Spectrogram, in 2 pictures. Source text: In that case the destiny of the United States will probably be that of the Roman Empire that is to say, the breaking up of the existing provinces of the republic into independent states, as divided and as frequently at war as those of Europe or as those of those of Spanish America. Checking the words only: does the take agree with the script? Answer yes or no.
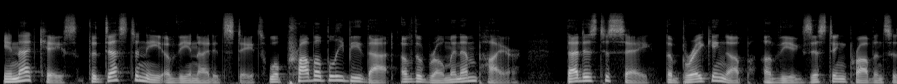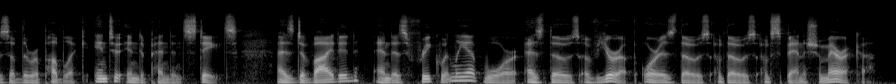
yes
